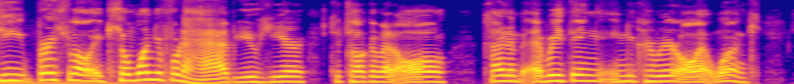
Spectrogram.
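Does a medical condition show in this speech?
Yes: cerebral palsy.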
